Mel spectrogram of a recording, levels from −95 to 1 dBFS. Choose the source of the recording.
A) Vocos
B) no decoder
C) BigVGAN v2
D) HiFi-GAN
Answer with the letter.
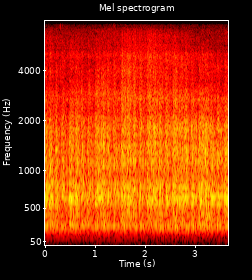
B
